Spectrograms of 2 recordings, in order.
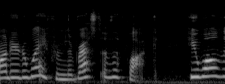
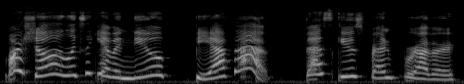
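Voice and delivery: chuckling; 5 semitones higher than usual. A narrator's reading. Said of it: "Sky chuckled".

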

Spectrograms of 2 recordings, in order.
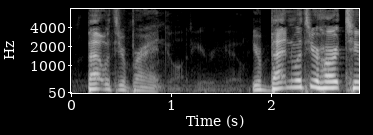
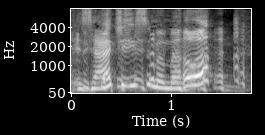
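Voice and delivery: amazed; 7 semitones higher, 10 dB louder than usual. Retold or imitated. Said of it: "I'm like".

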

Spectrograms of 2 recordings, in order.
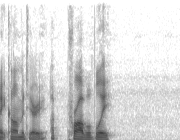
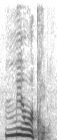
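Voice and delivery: dramatic exclamation. Acted. Proclaiming his survival.

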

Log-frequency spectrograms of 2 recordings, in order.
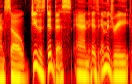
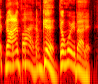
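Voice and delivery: higher-pitched mock reassurance that all is fine; acted cheery denial; insistent denial; 8 semitones higher than usual. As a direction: brush off concern too brightly, voice lifted. Voicing someone pretending all is fine.

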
